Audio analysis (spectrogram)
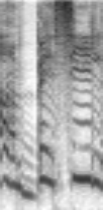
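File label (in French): "imbecile", French; worms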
